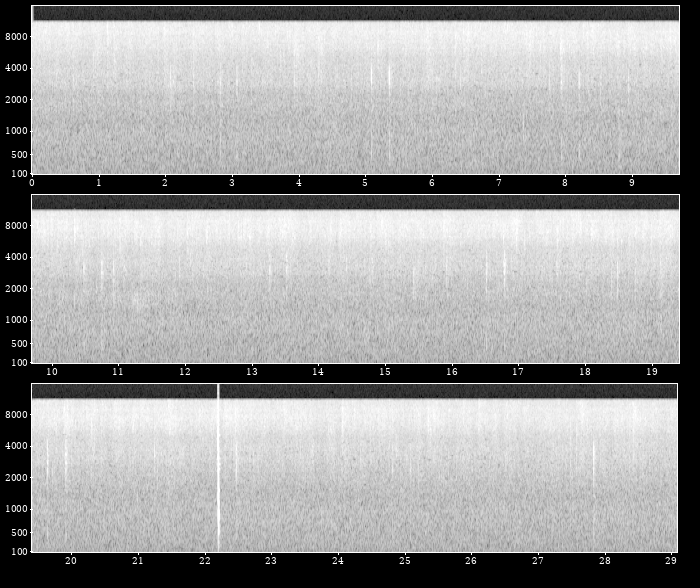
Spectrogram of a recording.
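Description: Steady rain falling on leaves, an even hiss with scattered faint drop ticks. One sharp, loud click about three-quarters of the way through.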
